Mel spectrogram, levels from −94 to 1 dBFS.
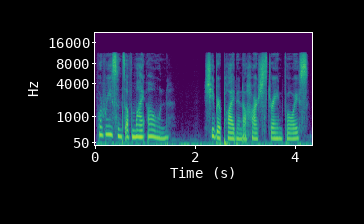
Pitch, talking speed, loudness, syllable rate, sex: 190 Hz, 165 wpm, -20 LUFS, 4.6 syllables/s, female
